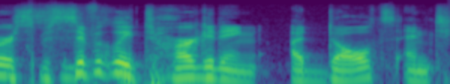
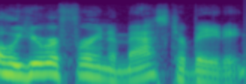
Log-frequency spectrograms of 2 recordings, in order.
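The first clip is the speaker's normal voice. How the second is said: plain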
